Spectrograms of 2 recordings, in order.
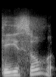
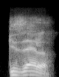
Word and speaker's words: Gesell: have with me somebody from imagine growth alexander diesel which i understand is that the correct pronunciation alex diesel gazelle there we go that's a great start i've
